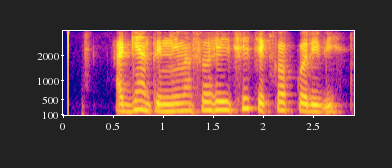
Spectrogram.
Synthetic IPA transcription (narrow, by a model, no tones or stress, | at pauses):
aɡjãt̪inimasɔɦejt͡ʃʰit͡ʃekɔp̚kɔɾibi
